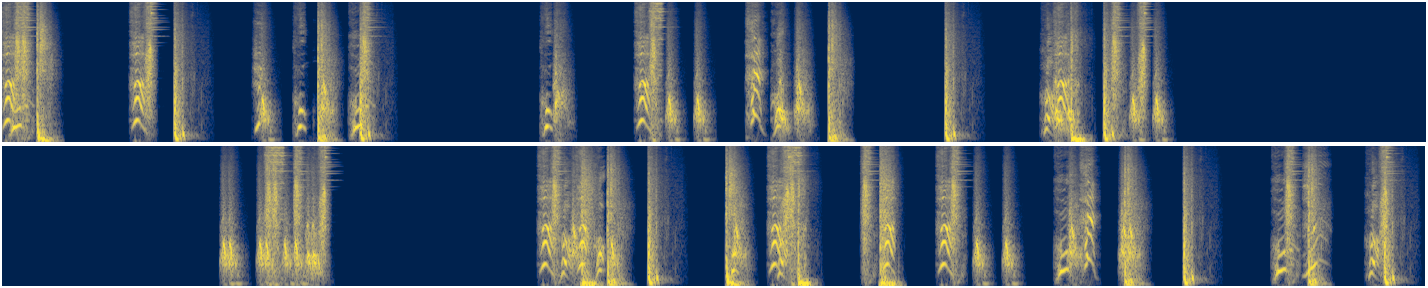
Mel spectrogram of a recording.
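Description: Blades clash and slash in quick bursts of fighting.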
